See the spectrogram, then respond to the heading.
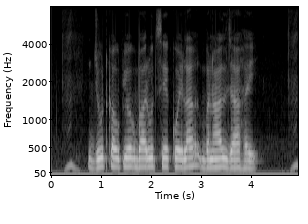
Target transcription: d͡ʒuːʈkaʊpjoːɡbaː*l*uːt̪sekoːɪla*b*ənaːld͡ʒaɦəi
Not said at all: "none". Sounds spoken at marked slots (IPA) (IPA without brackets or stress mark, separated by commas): ɾ, b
